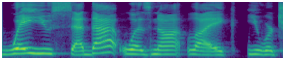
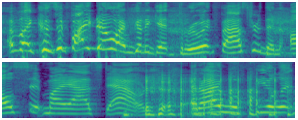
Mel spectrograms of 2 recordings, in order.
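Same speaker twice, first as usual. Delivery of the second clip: louder and higher, laughing through it; 5 semitones higher, 6 dB louder than usual. Real, not acted. Answering her co-host's teasing, laughing loudly. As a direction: laugh out the excuse for being ambitious. Laughing at being called ambitious.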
